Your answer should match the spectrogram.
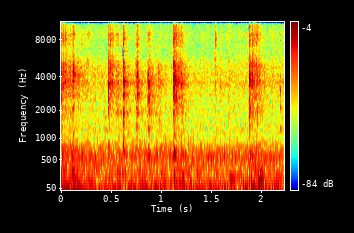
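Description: Computer keyboard being typed on, an irregular run of separate key clicks.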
